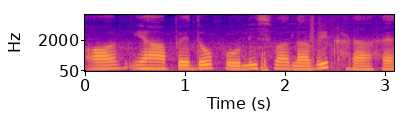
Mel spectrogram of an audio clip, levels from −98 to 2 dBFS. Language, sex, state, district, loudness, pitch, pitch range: Hindi, female, Uttar Pradesh, Budaun, -22 LUFS, 175 Hz, 160-180 Hz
